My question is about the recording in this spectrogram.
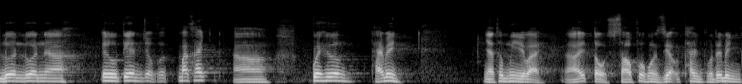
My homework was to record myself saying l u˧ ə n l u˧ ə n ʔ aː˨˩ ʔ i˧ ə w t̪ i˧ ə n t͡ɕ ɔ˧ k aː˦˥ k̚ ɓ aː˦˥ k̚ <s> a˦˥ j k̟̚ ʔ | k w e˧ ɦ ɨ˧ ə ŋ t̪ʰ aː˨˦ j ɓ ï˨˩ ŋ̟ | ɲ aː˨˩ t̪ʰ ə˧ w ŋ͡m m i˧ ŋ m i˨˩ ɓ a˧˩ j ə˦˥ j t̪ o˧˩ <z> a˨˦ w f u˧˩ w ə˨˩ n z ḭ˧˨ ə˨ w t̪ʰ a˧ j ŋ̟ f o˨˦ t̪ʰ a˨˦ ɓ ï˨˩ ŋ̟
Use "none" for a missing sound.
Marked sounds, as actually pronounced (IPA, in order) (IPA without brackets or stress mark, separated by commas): x, s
